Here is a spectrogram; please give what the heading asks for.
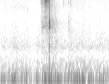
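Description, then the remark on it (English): A single quick spritz from a pink spray bottle, a short bright hiss lasting a fraction of a second over a steady low hum, with no voices. “I don't have a pink spray bottle, all right?”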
